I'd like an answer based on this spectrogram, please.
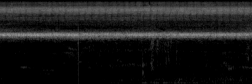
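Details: A cicada in countryside trees in the Dominican Republic gives a continuous, shrill, high-pitched buzz that holds steady without a break; cicadas are heard everywhere there.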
